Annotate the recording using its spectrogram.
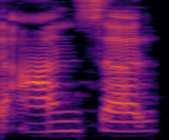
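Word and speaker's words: answer: जैसे आंसर, sword, to. आंसर यानी कि जवाब, स्वॉर्ड यानी कि तलवार और टू यानी कि 2। तो यहाँ पर आपको डब्ल्यू को साइलेंट रखना है, ठीक है?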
